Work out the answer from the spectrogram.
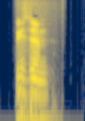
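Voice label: "uzum", Turkish, male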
